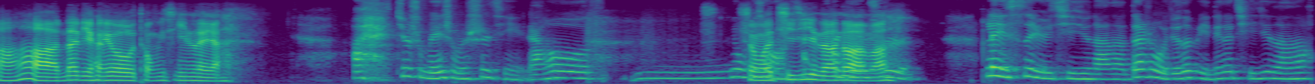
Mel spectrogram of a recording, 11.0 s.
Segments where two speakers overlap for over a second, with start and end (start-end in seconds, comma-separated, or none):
6.2-7.5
